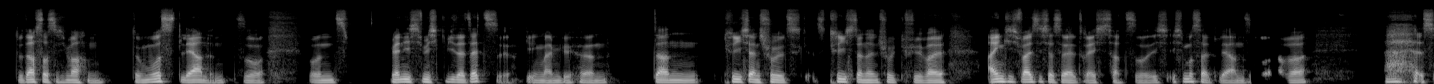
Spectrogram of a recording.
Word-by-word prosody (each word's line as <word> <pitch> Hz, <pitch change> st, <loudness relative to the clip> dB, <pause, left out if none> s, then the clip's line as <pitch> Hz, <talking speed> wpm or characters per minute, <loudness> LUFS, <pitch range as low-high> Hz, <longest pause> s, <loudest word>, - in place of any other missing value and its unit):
Du -, -, -5 dB
darfst 110 Hz, +2 st, +5 dB
das 110 Hz, -2 st, +2 dB
nicht 100 Hz, -, -5 dB
machen. 95 Hz, -2 st, -1 dB, 0.3 s
Du 100 Hz, -, -3 dB
musst 130 Hz, +3 st, +3 dB
lernen.“ 100 Hz, -4 st, +2 dB
So. 90 Hz, -1 st, -4 dB, 0.4 s
Und 95 Hz, +1 st, -2 dB, 0.4 s
wenn 115 Hz, +1 st, +5 dB
ich 115 Hz, +1 st, +2 dB
mich 115 Hz, -3 st, +1 dB
widersetze 125 Hz, +3 st, +1 dB
gegen 95 Hz, -, -4 dB
meinem 90 Hz, 0 st, -1 dB
Gehirn, 90 Hz, +1 st, -4 dB, 0.4 s
dann 100 Hz, -1 st, +2 dB, 0.2 s
kriege 125 Hz, -, +4 dB
ich 115 Hz, -, +2 dB
ein 110 Hz, -3 st, +5 dB
Schuld 105 Hz, -3 st, 0 dB, 0.3 s
kriege 130 Hz, -, +2 dB
ich 120 Hz, -, -2 dB
dann 110 Hz, -2 st, +3 dB
ein 100 Hz, 0 st, +2 dB
Schuldgefühl, 100 Hz, -3 st, -3 dB
weil 95 Hz, 0 st, +3 dB, 0.4 s
eigentlich 125 Hz, -1 st, +5 dB
weiß 115 Hz, +1 st, +6 dB
ich, 125 Hz, -, -4 dB
dass 110 Hz, -4 st, 0 dB
er 95 Hz, -, +5 dB
halt 90 Hz, -1 st, -2 dB
recht 90 Hz, 0 st, -3 dB
hat 80 Hz, -3 st, -5 dB
so. 80 Hz, 0 st, -6 dB
Ich 90 Hz, +3 st, -7 dB
ich 120 Hz, -, -7 dB
muss 130 Hz, 0 st, 0 dB
halt -, -, -1 dB
lernen 85 Hz, -2 st, -2 dB
so, -, -, -13 dB, 0.3 s
aber 95 Hz, +1 st, -1 dB, 1.1 s
es -, -, -2 dB
100 Hz, 190 wpm, -25 LUFS, 95-115 Hz, 1.1 s, weiß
